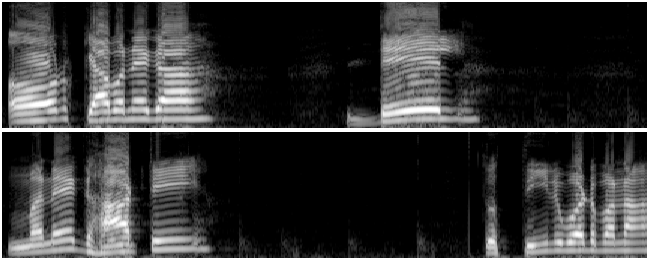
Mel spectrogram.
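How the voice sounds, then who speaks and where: Male Indian teacher, exam-prep lecture, very slow deliberate delivery, crisp clear voice. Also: high-pitched, lively intonation, dry recording. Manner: explains step by step, mixing Hindi and English, asks rhetorical checks. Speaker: reasoning teacher.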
